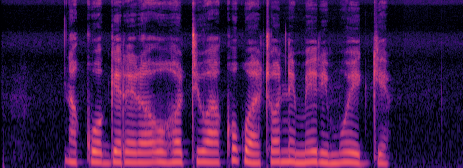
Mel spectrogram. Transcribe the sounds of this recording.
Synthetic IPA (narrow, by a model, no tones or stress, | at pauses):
nakwɔɡɛɾɛɾaoɦɔtiwakoɣwatwɔnemeɾimweɡe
